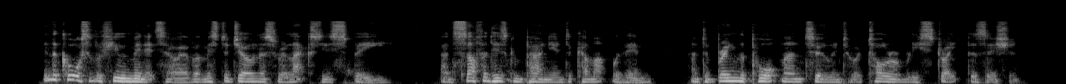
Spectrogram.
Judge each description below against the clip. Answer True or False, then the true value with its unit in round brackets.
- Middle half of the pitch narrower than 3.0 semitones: False (3.8 semitones)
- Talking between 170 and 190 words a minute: True (180 wpm)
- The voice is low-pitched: True (125 Hz)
